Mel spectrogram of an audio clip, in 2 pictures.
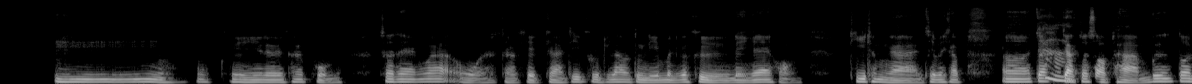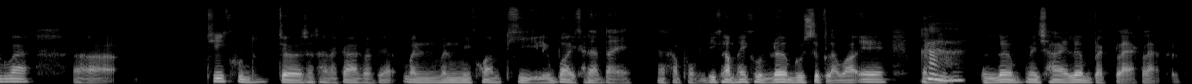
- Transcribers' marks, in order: drawn out: "อืม"; "เหตุการณ์" said as "เสดการณ์"; tapping; other background noise; distorted speech
- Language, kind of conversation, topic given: Thai, advice, ทำไมคุณถึงมักยอมทุกอย่างจนถูกเอาเปรียบซ้ำๆ และอยากเปลี่ยนแปลงสถานการณ์นี้อย่างไร?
